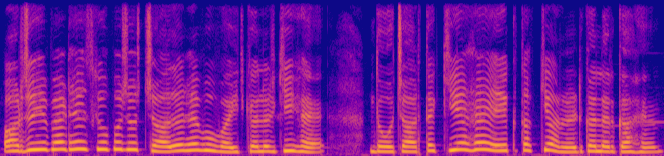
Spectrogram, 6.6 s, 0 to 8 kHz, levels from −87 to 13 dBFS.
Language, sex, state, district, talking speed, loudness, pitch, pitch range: Hindi, female, Himachal Pradesh, Shimla, 225 wpm, -11 LUFS, 285 Hz, 250-335 Hz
